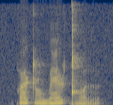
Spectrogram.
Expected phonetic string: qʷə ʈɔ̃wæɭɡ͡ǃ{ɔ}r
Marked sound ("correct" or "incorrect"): correct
